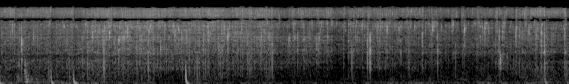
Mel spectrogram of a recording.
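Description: Curry leaves and fennel seeds frying in hot oil as a tempering: a steady sizzle with scattered pops and crackles.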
